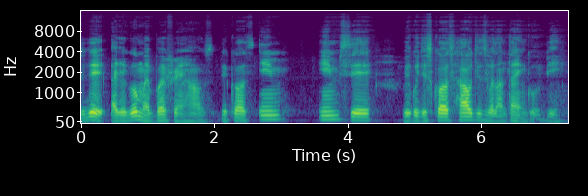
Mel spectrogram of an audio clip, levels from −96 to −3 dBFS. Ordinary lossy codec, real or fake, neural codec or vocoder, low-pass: none; real; none; 14.4 kHz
